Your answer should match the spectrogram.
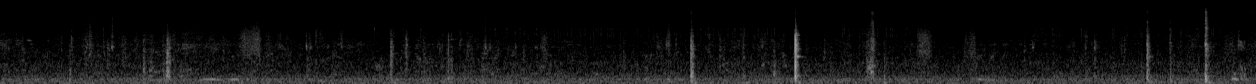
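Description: Hand-work sounds at a longarm quilting frame: a few sharp clicks and taps, the loudest about eight seconds in, over a steady low hum, as quilt backing fabric is smoothed and clamped onto the frame's leader.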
